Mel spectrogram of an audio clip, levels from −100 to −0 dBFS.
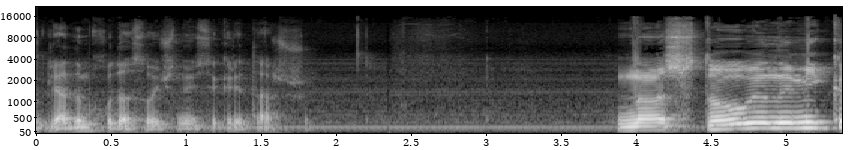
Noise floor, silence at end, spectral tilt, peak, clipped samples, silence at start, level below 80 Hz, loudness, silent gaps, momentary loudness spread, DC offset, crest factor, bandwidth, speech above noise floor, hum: -47 dBFS; 0 s; -6 dB/octave; -2 dBFS; under 0.1%; 0 s; -62 dBFS; -18 LUFS; none; 19 LU; under 0.1%; 18 dB; 13.5 kHz; 29 dB; none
